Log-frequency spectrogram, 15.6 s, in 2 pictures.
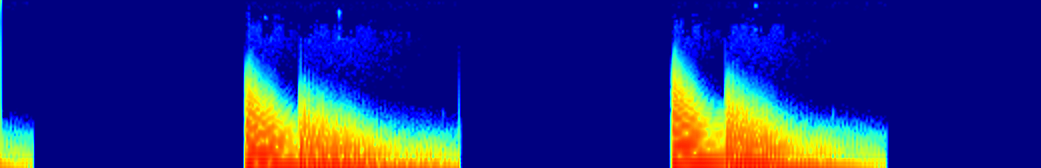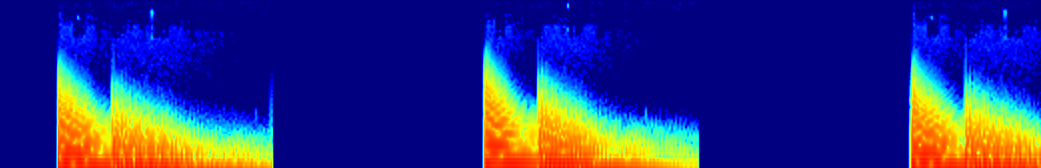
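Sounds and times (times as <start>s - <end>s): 
150 BPM bass loop in A minor: 1.8s - 2.7s, 5.0s - 5.9s, 8.2s - 9.3s, 11.4s - 12.6s, 14.6s - 15.5s.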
